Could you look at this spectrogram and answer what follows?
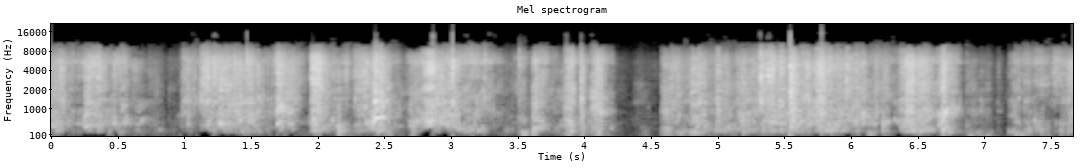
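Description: Latex 260 modelling balloons squeaking and rubbing against each other in bursts as a pink bubble is twisted and locked into the middle of a joint, with short breaks about one, four and seven seconds in.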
